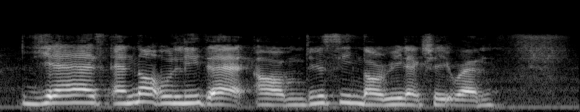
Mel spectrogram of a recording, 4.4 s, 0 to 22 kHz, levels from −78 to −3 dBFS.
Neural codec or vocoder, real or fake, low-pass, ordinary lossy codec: codec, 16 kHz, 4 kbps, FunCodec, trained on LibriTTS, 50 frames a second; fake; 7.2 kHz; MP3, 64 kbps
